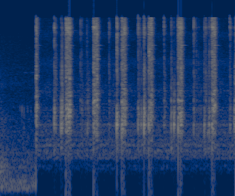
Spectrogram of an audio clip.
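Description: Cordless drill driving the bolts of a UTV wheel's beadlock ring: a rapid run of short, sharp, thin-sounding bursts, starting about a third of a second in.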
